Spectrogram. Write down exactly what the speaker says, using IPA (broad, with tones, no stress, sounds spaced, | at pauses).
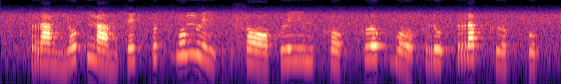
k r a˨˩ ŋ j o˥˩ k̚ ŋ a˨˩ m t e˥˩ k̚ ʔ ɯ˦˥ k̚ b o˥˩ m l i˨˩ ʔ | s ɔː˨˩ k l iː˧ m kʰ o˨˩ k̚ pʰ l o˥˩ k̚ b oː˩˦ k r u˦˥ ʔ p r a˥˩ p̚ kʰ l u˨˩ k̚ f u˨˩ k̚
